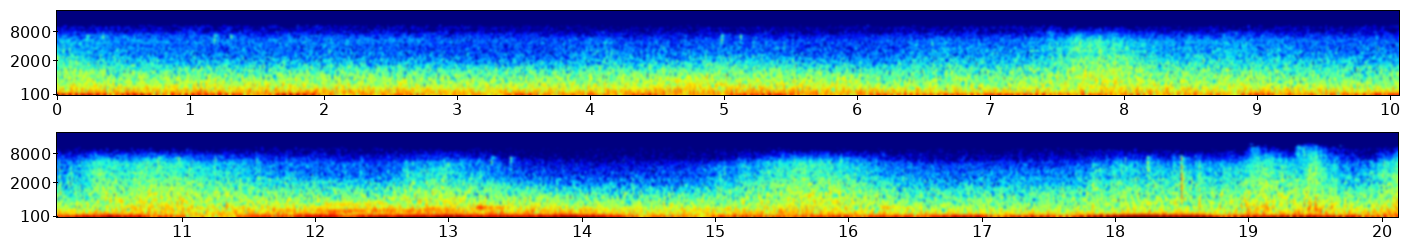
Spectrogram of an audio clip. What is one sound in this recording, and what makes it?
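Waves wash softly against a shore.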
